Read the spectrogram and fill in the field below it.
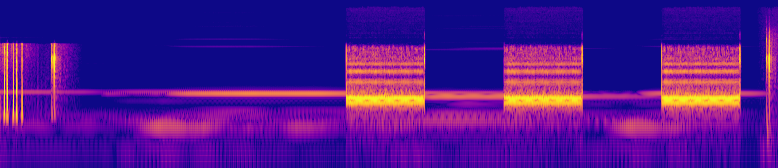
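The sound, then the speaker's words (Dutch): A phone ringing tone sounds three times, each buzzy ring lasting about a second with a steady pause between, over a faint continuous tone, after a few sharp clicks at the start. “Ik moet mijn telefoon geven. Just give me a moment.”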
